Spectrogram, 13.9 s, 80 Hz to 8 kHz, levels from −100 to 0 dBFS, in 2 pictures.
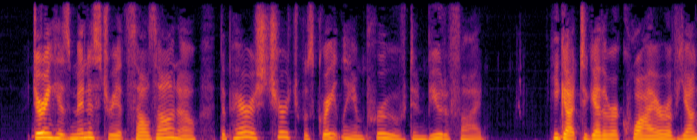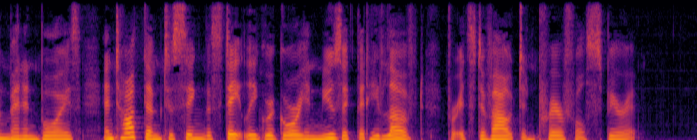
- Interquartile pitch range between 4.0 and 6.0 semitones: No, average, 3.4 semitones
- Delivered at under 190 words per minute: Yes, average, 175 wpm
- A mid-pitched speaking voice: No, high, 195 Hz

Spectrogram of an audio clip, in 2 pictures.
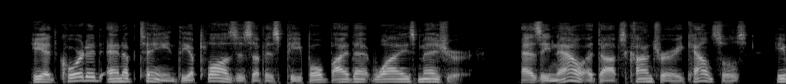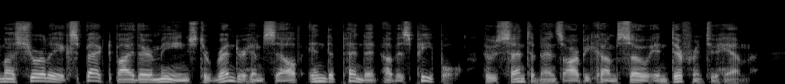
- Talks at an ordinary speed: Yes, average, 160 wpm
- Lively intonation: Yes, wide, 6.1 semitones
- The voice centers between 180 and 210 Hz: No, low, 115 Hz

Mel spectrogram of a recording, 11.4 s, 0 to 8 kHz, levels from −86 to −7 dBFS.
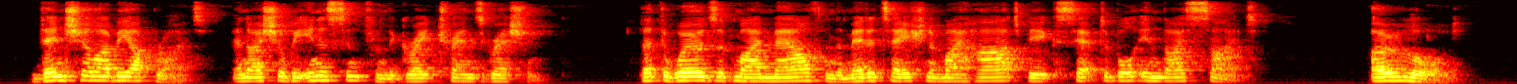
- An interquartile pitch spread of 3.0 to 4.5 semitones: No, narrow, 2.4 semitones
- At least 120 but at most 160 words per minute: No, average, 180 wpm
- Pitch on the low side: Yes, low, 130 Hz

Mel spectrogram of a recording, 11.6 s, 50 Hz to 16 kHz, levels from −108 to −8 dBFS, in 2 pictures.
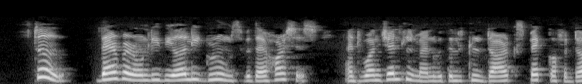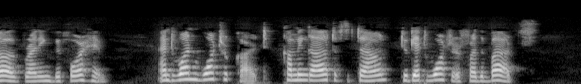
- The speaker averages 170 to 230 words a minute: Yes, average, 200 wpm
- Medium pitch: No, high, 220 Hz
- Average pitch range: Yes, average, 3.3 semitones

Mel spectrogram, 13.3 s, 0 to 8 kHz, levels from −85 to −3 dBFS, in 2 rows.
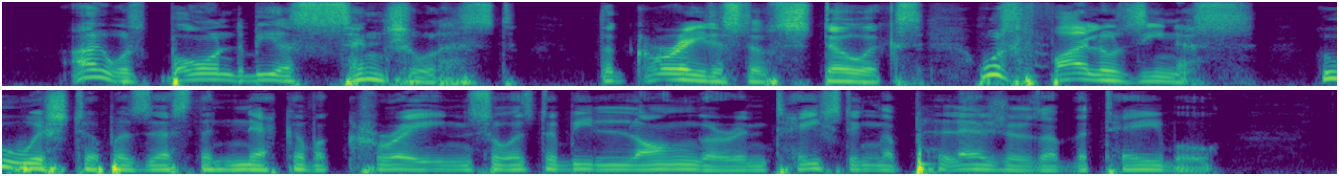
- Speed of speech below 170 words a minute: Yes, average, 155 wpm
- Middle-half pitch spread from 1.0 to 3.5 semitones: Yes, average, 3.1 semitones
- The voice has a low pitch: Yes, low, 115 Hz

